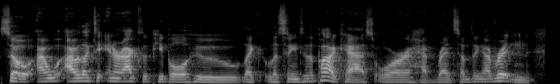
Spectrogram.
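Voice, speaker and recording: A very fast, medium-pitched male voice with a bright, sharp tone, ordinary pitch variation and hardly any pauses. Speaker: podcast co-host. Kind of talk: casual chat. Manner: halting, occasional stutter.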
